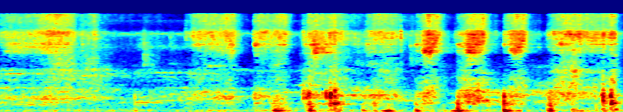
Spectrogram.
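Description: Grated dry coconut being scraped and tipped out of a non-stick pan into an aluminium pot, a rough rubbing and scraping sound. In the second half it comes as repeated short strokes, about two a second, with light knocks.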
